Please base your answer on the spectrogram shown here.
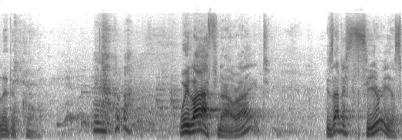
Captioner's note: laughter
